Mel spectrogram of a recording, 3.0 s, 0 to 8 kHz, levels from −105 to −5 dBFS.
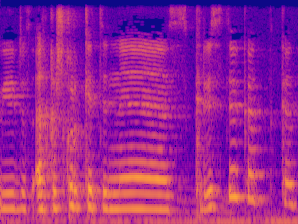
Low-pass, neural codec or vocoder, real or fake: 7.2 kHz; none; real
